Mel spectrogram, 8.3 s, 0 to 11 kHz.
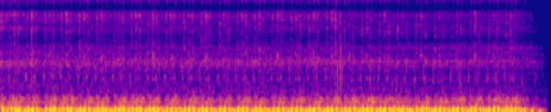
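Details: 1971 Norton Commando 750 Roadster, first start after refurbishment with engine and gearbox overhauled, after three decades off the road: a deep, even twin-cylinder idle with no knocks or misses; normal idle.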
